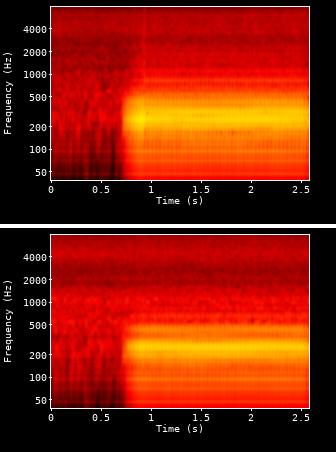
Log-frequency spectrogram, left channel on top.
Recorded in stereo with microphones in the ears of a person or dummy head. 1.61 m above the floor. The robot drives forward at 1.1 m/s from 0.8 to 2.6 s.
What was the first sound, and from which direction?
Only background noise.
